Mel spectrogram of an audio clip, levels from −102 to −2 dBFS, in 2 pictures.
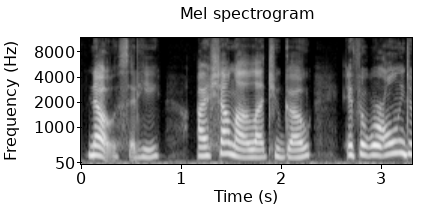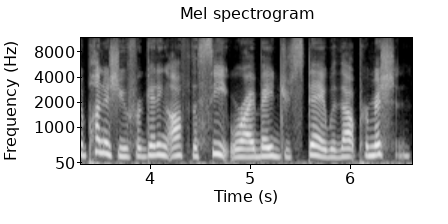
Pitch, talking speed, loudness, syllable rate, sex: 235 Hz, 255 wpm, -17 LUFS, 6.2 syllables/s, female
